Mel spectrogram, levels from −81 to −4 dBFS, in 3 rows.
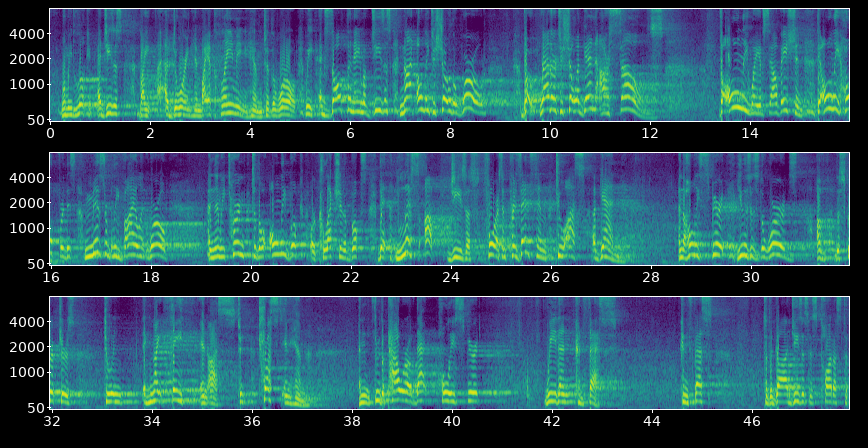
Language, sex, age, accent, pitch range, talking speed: English, male, 40-59, American, 195-265 Hz, 135 wpm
